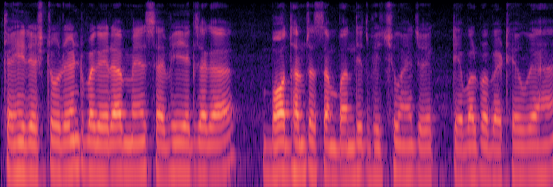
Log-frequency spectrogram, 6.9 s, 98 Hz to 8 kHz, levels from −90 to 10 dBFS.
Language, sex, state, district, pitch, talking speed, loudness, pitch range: Hindi, male, Bihar, Gaya, 135 Hz, 175 wpm, -21 LUFS, 130-140 Hz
